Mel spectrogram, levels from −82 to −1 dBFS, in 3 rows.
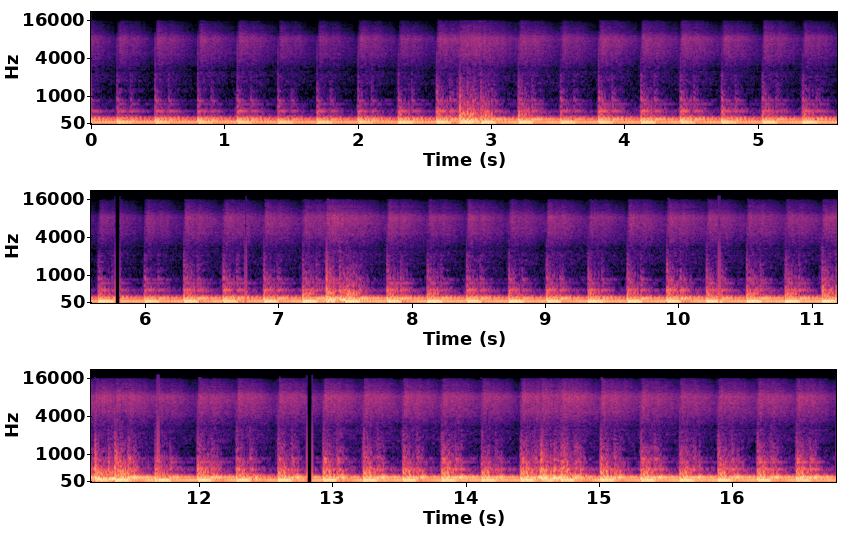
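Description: Everyday sound recording with a block of digital silence recurring: hard cuts to silence at 5.77 to 5.81 s and 12.81 to 12.85 s (about 40 ms each), plus ticks at 6.75, 10.3 and 11.69 s. The short ones fit a 512-sample buffer going unfilled, and the longer one at 12.81 s a 2048-sample block.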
